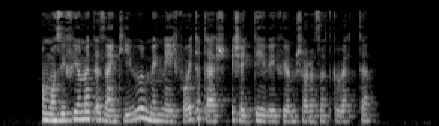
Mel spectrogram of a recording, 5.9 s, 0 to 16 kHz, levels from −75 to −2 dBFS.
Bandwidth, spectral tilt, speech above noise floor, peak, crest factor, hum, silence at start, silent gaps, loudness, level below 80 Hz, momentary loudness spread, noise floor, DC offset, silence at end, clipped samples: 12 kHz; -4.5 dB/octave; 46 dB; -8 dBFS; 16 dB; none; 0.55 s; none; -25 LUFS; -62 dBFS; 11 LU; -71 dBFS; under 0.1%; 0.9 s; under 0.1%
